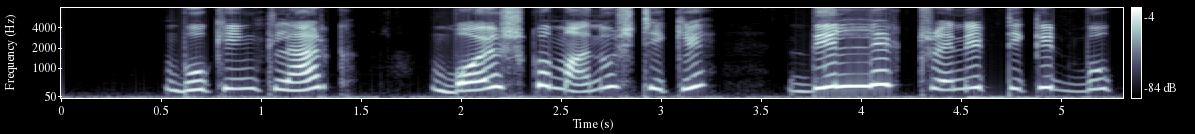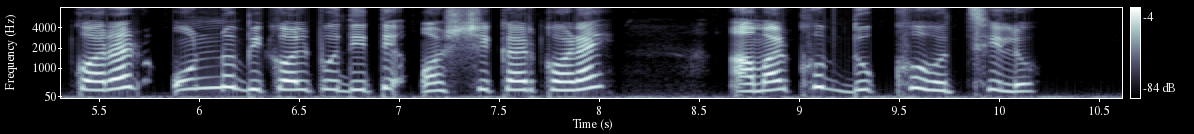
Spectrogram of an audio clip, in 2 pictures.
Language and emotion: Bengali, sad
